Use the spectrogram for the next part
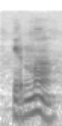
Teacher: that final A is closed and nasalized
